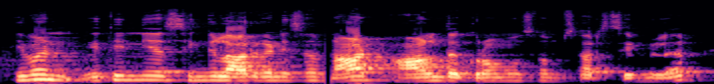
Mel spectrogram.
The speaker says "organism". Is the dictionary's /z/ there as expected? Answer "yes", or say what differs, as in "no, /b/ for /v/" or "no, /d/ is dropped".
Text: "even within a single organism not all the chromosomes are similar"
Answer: no, /s/ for /z/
